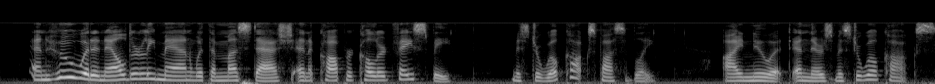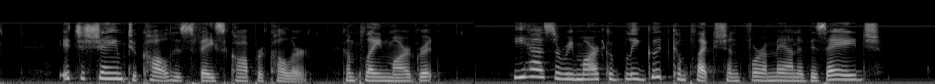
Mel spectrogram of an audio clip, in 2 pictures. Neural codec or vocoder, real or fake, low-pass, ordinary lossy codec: none; real; 7.2 kHz; MP3, 64 kbps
